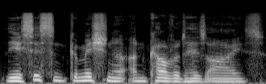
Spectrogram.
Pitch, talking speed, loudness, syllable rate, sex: 150 Hz, 135 wpm, -16 LUFS, 5.5 syllables/s, male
